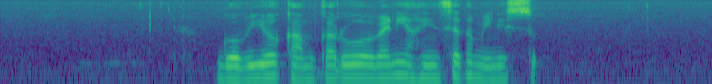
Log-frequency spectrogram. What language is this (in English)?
Sinhala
